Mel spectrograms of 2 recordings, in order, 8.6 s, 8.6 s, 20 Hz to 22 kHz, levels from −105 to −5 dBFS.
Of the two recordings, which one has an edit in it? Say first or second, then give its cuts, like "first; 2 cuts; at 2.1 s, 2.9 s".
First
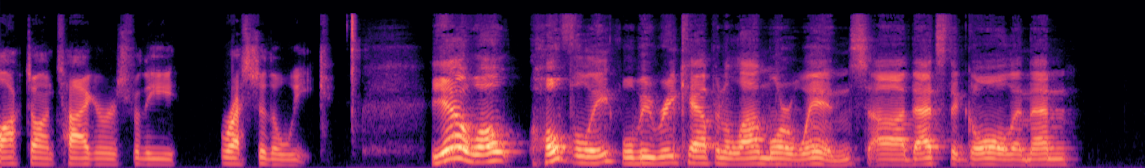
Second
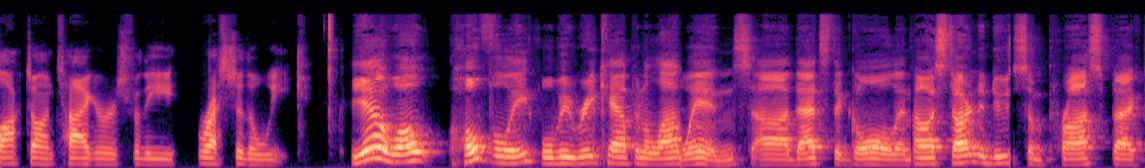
second; 5 cuts; at 1.4 s, 2.6 s, 5.1 s, 6.8 s, 7.6 s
